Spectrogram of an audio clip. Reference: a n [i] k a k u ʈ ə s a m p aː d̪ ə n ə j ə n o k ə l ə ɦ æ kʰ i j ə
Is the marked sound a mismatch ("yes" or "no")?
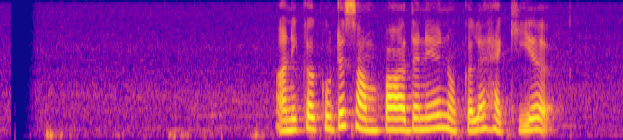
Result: no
